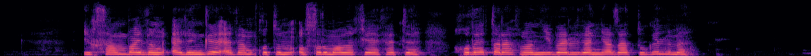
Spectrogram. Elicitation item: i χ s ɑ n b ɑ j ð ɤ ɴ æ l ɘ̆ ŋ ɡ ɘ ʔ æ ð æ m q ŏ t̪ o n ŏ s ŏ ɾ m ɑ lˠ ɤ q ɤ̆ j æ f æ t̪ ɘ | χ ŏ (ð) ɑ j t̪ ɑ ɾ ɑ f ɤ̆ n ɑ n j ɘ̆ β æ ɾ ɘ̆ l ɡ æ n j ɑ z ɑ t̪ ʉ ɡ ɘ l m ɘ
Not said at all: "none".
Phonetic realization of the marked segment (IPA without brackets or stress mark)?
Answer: ð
